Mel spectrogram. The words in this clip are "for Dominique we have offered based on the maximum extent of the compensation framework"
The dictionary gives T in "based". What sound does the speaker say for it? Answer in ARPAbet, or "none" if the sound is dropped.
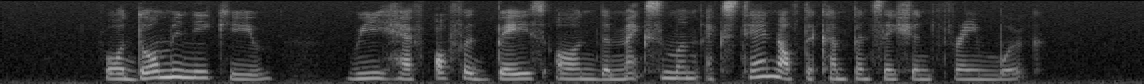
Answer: none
